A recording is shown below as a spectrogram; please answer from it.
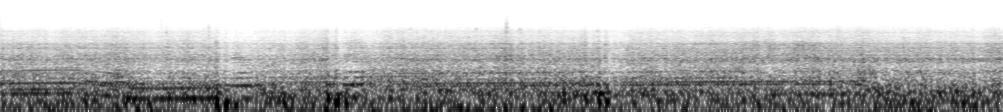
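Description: Car engine pulling hard under acceleration, with road noise, heard from inside the cabin. The engine's note changes pitch about two seconds in and again around six seconds in.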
